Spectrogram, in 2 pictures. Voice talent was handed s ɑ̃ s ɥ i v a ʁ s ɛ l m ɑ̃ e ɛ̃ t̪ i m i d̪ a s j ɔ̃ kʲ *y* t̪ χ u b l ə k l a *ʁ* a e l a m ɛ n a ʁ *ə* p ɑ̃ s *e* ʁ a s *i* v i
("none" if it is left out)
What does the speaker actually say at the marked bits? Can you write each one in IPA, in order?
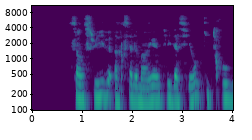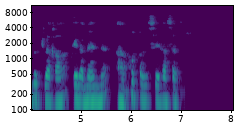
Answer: i, ʁ, ə, e, a

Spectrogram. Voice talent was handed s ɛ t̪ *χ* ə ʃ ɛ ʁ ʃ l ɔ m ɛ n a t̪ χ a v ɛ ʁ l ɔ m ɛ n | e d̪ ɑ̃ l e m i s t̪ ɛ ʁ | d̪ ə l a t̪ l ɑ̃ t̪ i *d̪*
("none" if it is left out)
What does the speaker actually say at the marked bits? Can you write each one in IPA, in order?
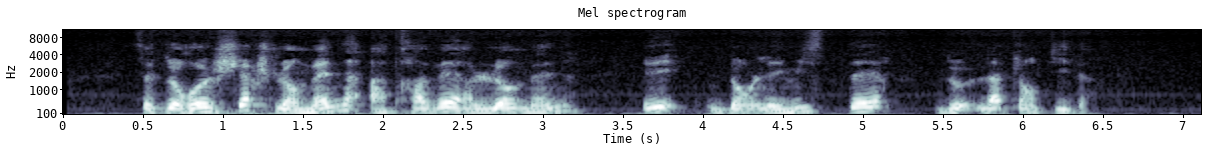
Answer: ʁ, d̪

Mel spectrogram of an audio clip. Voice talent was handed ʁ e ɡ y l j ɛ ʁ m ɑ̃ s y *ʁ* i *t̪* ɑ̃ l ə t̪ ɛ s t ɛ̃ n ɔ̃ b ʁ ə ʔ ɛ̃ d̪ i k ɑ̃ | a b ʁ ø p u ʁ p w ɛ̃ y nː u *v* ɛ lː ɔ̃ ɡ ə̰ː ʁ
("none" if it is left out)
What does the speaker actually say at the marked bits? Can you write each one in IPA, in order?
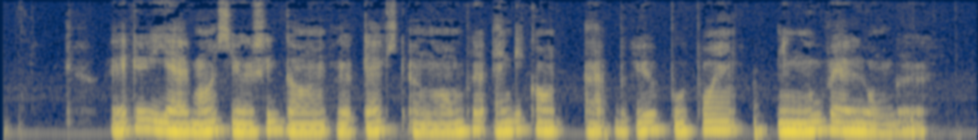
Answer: ʒ, d̪, v

